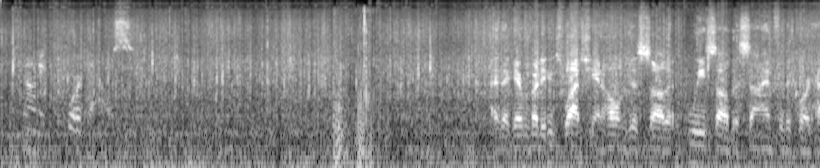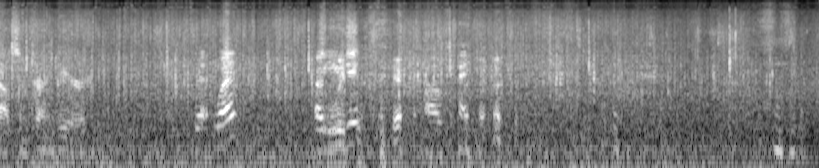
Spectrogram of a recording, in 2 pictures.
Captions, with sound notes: county courthouse. (rain splattering) - I think everybody who's watching at home just saw that we saw the sign for the courthouse and turned here. - What? Oh, you did? - Yeah - Okay.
